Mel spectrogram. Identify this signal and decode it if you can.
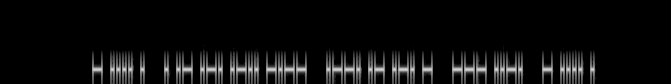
Morse code, heard as a keyed tone, about 40 wpm, 700 Hz. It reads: THE EARLY PART OF THE
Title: Sets of 5 Words Encore2 40wpm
